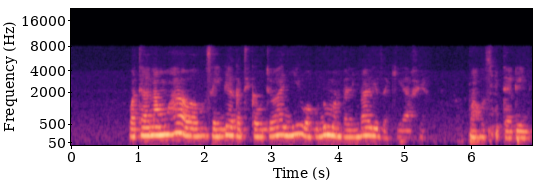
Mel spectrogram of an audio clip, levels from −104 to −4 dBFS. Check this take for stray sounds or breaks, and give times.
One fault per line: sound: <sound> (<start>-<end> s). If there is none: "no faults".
no faults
